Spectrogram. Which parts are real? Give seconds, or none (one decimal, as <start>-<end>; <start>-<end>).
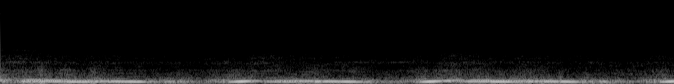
0.0-1.1; 4.9-6.7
